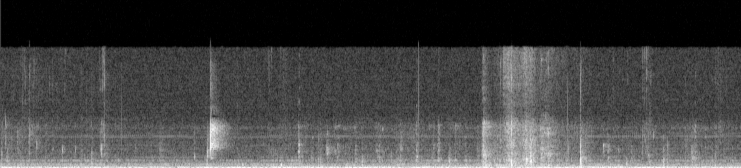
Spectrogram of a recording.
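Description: Close-up chewing and mouth sounds of a person eating salad, with a metal fork clicking and scraping in a plastic container; one sharp click about two seconds in. A steady low hum runs underneath.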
